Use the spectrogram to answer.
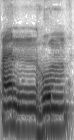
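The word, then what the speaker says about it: عنهم: Ingat, nun sukun model yang pertama tidak boleh dibaca panjang. Contoh, tidak boleh kita membaca seperti ini. Radiyallahu anhum. Cara pembacaan barusan itu terlalu lama, kurang tepat. Dibaca pendek saja.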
